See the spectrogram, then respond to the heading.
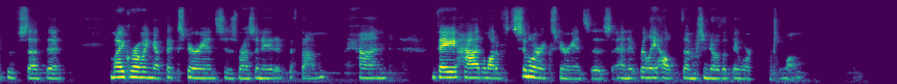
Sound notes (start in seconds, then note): none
